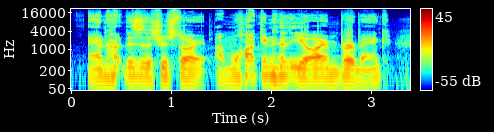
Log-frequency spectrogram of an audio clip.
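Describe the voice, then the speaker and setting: A man speaks with an American accent. His tone is animated. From Los Angeles. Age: 40s. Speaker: stand-up comedian. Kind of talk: interview storytelling.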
